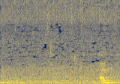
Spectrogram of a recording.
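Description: Sliced onions, ginger and garlic frying in hot oil in a wok: a steady sizzle as the onions drop in.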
